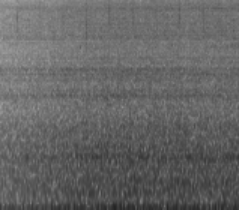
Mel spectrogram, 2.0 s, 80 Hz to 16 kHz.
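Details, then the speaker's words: 1968 Ford F100, 360ci V8, idling after running a minute: a steady rumble with a faint, sharp snapping tick as a cracked spark plug insulator lets the spark arc from inside the boot. "It's jumping from inside the boot there to the, so it's missing, right? Or I don't know if that's not on good enough or what's going on there. So, but I can hear it from here. It's like a spark sound, I guess."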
